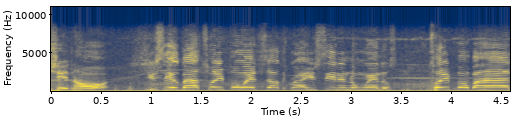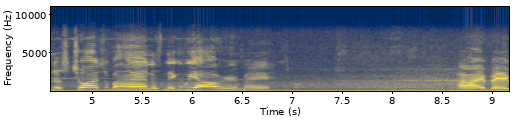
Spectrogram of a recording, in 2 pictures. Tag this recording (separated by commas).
Speech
